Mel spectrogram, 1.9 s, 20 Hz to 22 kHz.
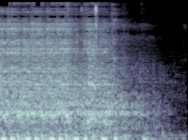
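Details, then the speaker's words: Husqvarna commercial zero-turn mower that sat 4 years, not yet running, cranked by jumping the starter solenoid: rapid low thumping of the starter turning the engine over for about 1.5 seconds with no firing. "all right we're turning over boys"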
